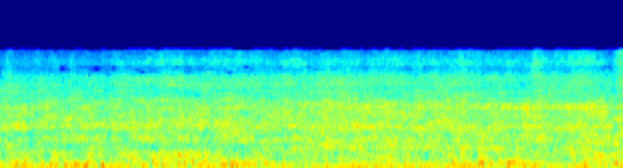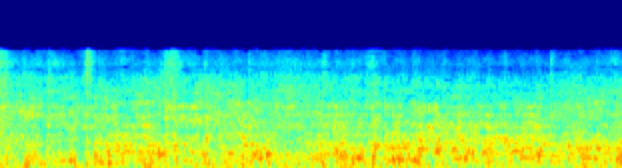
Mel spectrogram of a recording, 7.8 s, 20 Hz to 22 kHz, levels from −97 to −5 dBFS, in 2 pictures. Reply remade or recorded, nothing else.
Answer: remade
